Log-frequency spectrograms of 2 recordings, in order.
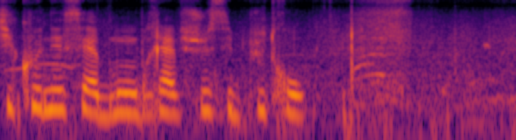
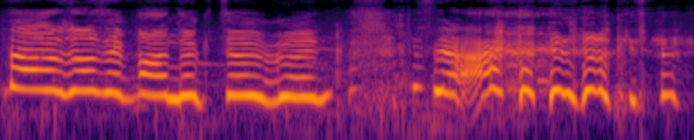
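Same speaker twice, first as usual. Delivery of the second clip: high voice breaking into laughter; real fit of laughter; laughing; 9 semitones higher, 4 dB louder than usual. Real, not acted. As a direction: try to get the words out through giggles. Cracks up over octogone slip.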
